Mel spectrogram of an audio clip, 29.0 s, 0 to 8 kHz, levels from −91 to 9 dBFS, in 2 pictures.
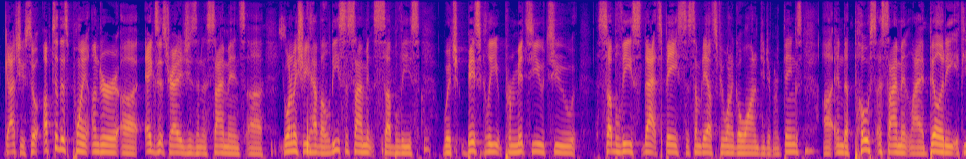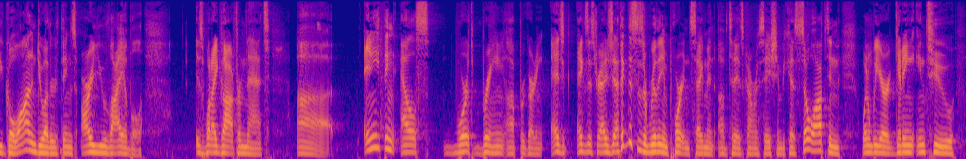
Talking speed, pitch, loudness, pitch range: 205 wpm, 125 Hz, -21 LUFS, 115-140 Hz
